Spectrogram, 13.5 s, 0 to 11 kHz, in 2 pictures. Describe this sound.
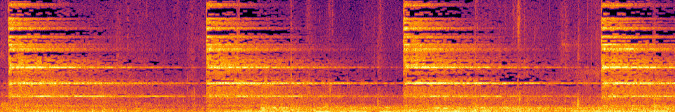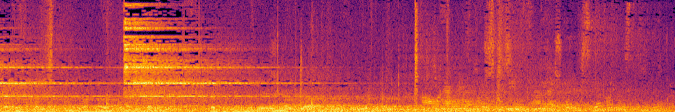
small bell strikes inside reverberant hall, voices in background. Recorded in Yuso Monastery (San Millan de la Cogolla, Spain) using PCM M10 with internal mics
bell, church, field-recording, monastery, rioja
